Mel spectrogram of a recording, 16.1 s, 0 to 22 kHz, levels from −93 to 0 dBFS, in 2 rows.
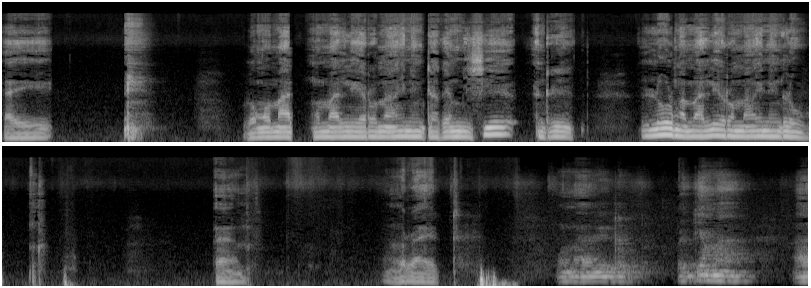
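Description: At 2.84 s and again at 7.76 s the speech jumps forward: compressed frames skipped. Whole blocks of the encoded stream never reach the output. The first jump loses roughly ten frames, around 0.4 s of speech, and the second about twenty frames, some 0.7 s, which fits a frame length of 46.4 ms. Each join spans about 60 ms. On a spectrogram, harmonic contours break and restart out of line. On a waveform, the envelope shows a sudden discontinuity.

From 13.23 s to the end, the speech turns hollow and roomy, most likely a switch to a distant microphone after the close one dropped out. The level falls by about 5 dB, and room noise rises to about 30 dB below the speech. The low end thins noticeably. A spectrogram shows weaker low-frequency energy, reverberant tails blurring each syllable, and a lifted noise floor between words. On the waveform, the envelope steps down abruptly and stays lower through the final seconds.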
